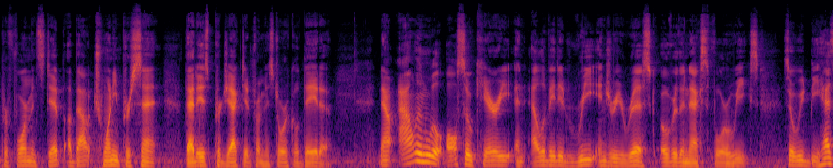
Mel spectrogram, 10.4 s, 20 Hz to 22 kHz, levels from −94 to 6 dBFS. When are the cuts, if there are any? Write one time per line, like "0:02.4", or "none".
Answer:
none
